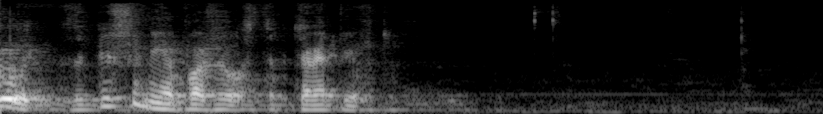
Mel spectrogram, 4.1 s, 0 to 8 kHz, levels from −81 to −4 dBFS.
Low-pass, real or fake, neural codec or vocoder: 7.2 kHz; fake; codec, 44.1 kHz, 2.6 kbps, SNAC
